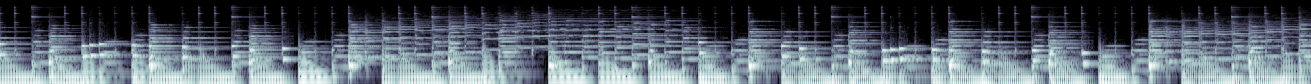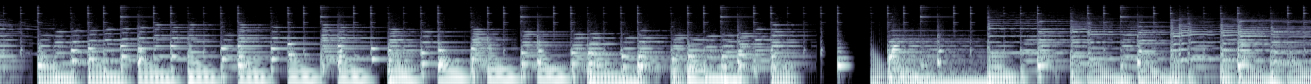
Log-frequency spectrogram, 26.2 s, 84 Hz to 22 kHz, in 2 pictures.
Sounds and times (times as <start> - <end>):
Video game music: 0.0 - 26.2.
